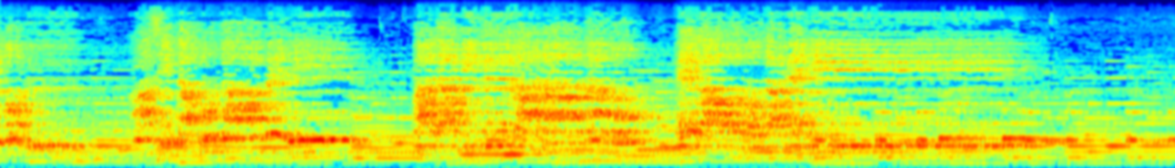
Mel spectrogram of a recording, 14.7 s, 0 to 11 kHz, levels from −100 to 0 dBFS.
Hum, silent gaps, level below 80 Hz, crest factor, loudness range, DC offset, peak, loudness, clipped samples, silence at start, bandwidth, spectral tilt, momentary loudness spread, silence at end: none; none; -64 dBFS; 12 dB; 3 LU; under 0.1%; -4 dBFS; -16 LUFS; under 0.1%; 0 s; 11 kHz; -3 dB/octave; 10 LU; 0 s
